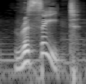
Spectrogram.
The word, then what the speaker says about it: receipt: R-E-C-E-I-P-T. A gente não fala receipt, mas receipt. Vamos comigo?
